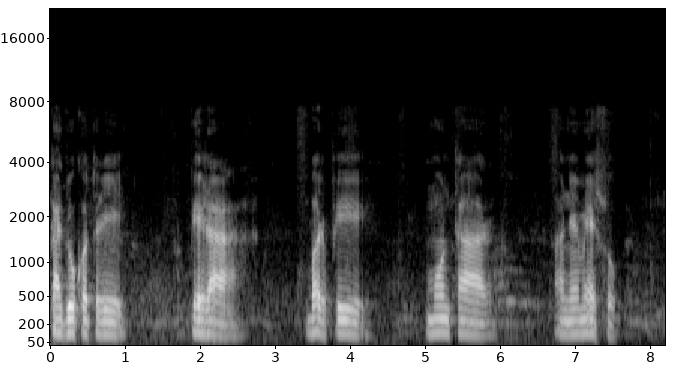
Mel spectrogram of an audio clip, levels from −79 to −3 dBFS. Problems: none marked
